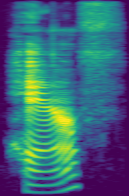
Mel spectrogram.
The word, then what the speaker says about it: half: Palm Palm ก็ คือ ฝ่า มือ ต่อ มา have Have แปล ว่า ครึ่ง อัน นี้ จะ อ่าน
